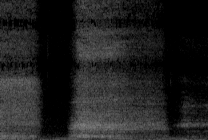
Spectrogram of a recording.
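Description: Two forceful, breathy exhales during a total-body workout, a rowing-style pull-back exercise, each a sharp rushing blast of air separated by a short pause, close and fairly loud over faint background hum.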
